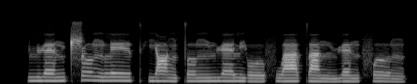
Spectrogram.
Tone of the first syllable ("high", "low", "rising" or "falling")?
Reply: rising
